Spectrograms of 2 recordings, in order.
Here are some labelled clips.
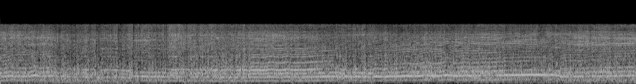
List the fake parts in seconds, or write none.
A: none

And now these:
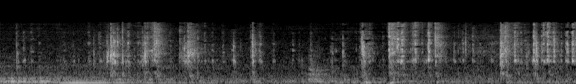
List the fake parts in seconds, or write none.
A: 0.0-0.6; 3.2-4.0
